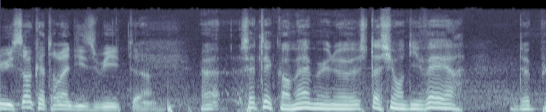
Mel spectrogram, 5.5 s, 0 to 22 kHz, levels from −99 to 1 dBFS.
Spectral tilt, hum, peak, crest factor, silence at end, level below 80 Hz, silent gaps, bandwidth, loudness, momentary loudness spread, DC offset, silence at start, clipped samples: -5 dB/octave; none; -6 dBFS; 14 dB; 0 s; -42 dBFS; none; 16 kHz; -19 LUFS; 10 LU; under 0.1%; 0 s; under 0.1%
